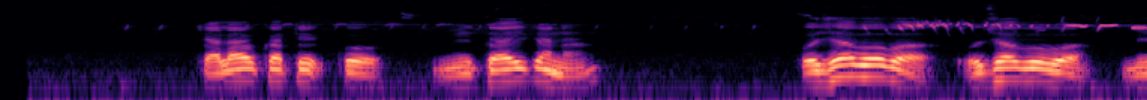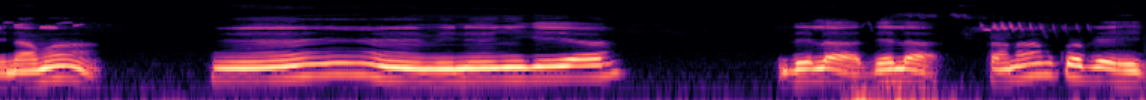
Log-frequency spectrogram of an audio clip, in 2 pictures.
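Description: A man speaks with animation, close by.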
